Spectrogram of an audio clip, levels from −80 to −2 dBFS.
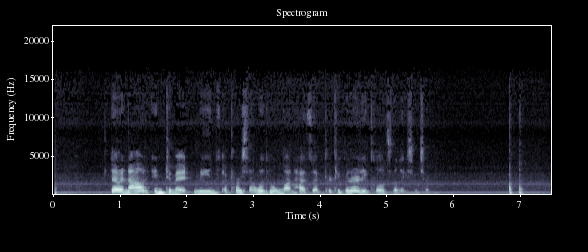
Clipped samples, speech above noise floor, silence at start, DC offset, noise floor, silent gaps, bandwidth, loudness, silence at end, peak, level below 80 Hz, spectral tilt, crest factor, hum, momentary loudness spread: under 0.1%; 24 dB; 0.05 s; under 0.1%; -43 dBFS; none; 16 kHz; -20 LUFS; 0.1 s; -4 dBFS; -42 dBFS; -5.5 dB/octave; 18 dB; none; 16 LU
